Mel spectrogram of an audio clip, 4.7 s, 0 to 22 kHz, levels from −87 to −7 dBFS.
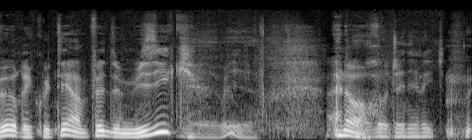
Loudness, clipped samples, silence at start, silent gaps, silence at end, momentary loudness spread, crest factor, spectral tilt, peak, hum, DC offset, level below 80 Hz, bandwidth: -21 LUFS; under 0.1%; 0 s; none; 0 s; 16 LU; 16 dB; -6.5 dB/octave; -6 dBFS; none; under 0.1%; -50 dBFS; 16 kHz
